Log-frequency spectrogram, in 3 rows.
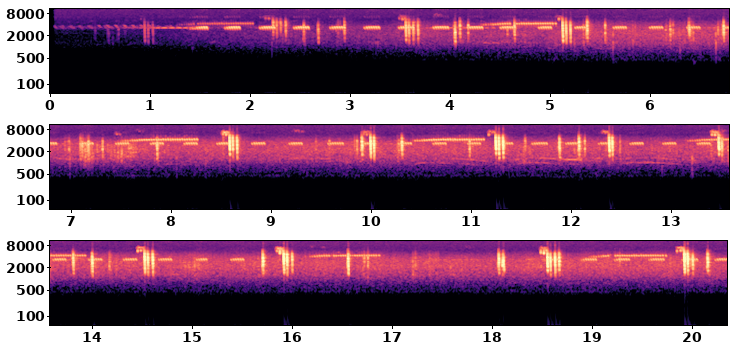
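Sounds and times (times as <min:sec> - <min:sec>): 
long-tailed tit calling: 0:00.1 - 0:20.3.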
